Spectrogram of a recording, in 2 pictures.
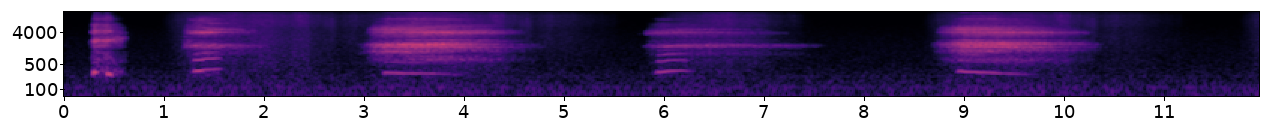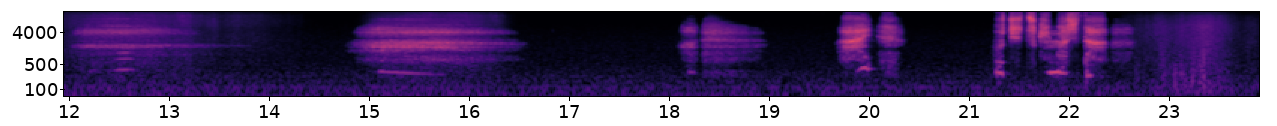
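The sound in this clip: Deep breathing, soft and breathy: a series of slow, drawn-out inhales and exhales spaced a few seconds apart, then quicker, shorter breaths toward the end, all close and quiet.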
